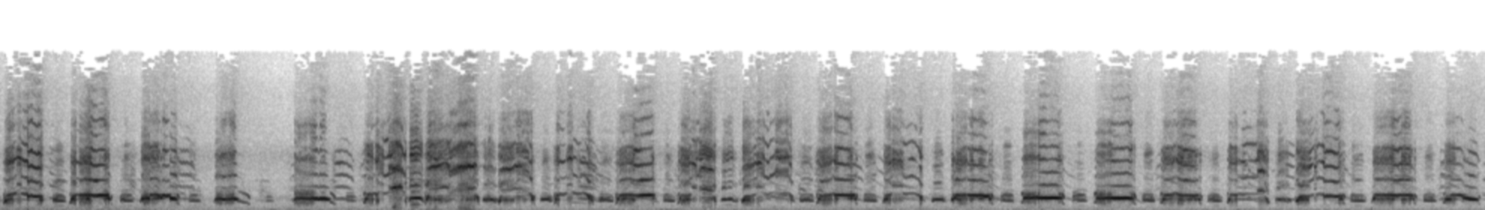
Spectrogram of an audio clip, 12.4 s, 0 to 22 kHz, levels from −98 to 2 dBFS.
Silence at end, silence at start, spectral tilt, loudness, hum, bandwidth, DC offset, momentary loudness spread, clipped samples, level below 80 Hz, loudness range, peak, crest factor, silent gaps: 0.05 s; 0 s; 2.5 dB/octave; -15 LUFS; none; 16 kHz; under 0.1%; 9 LU; under 0.1%; -54 dBFS; 3 LU; -2 dBFS; 14 dB; none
